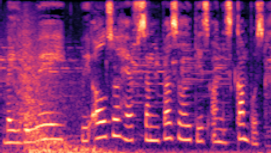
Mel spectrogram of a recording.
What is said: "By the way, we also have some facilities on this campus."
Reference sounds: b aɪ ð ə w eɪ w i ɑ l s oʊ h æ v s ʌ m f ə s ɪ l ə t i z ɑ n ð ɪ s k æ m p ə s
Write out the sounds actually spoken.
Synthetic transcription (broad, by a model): b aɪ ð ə w eɪ w i ɑ l s oʊ h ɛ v s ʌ m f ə s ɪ l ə t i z ɑ n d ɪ s k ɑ m p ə s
